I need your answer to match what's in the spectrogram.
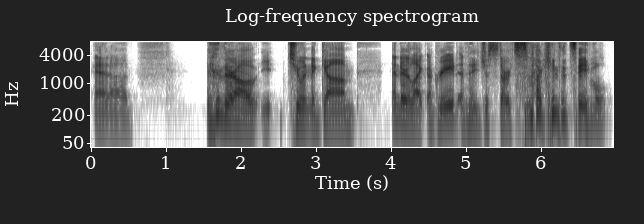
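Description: A man co-hosting a podcast in casual chat, with a rambling, animated way of telling things and an easy laugh. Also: mid-range voice, a little slow, no room sound, studio quality. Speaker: podcast co-host.

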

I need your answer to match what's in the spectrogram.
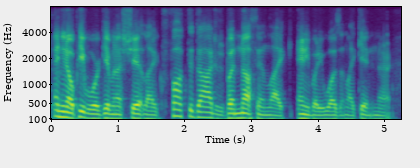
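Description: Low-voiced man telling rambling stories. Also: steady tone, fast. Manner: profane, rambling storyteller. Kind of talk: casual chat. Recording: dull lo-fi sound.

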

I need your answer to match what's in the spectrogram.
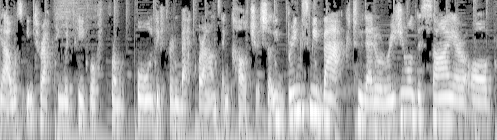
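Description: Middle-aged woman from italy talking from her busy office, lowish voice, reflective storyteller, faint music under it. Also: a little mellow. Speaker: guest, social enterprise CEO. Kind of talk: remote interview conversation. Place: busy workplace.

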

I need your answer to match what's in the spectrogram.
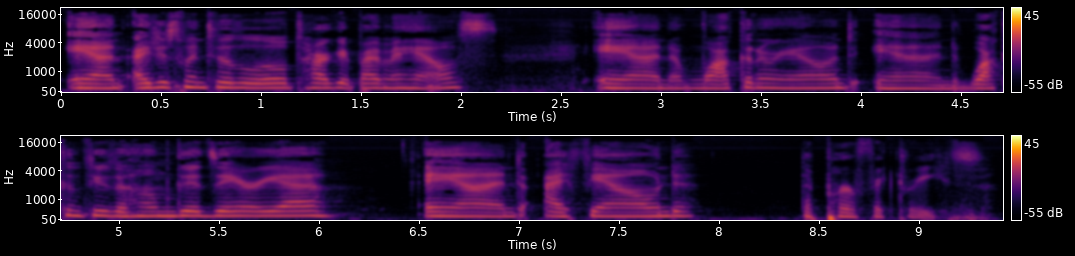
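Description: A woman's voice: medium pitch, flat delivery, moderate pace, no room sound, studio quality. A woman chatting casually as a podcast co-host in a bubbly, gushing way, peppering her talk with "like" and repeating words for emphasis. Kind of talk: casual chat.

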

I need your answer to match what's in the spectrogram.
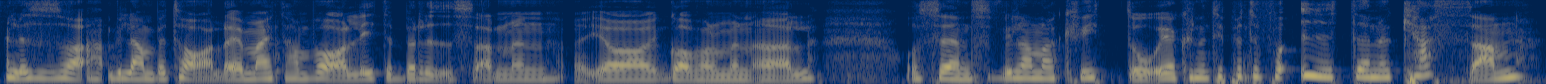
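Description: A young woman in casual chat, telling lively stories with swearing and laughter. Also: medium pitch, hardly any pauses, no echo, studio quality. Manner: vivid storyteller, swearing, laughing.

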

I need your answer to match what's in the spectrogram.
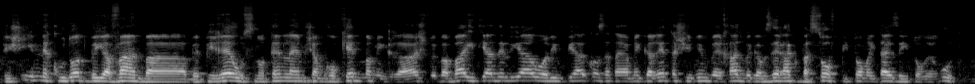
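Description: A man's voice: a little high, few pauses, a little hiss or hum. A man co-hosting a sports podcast, giving passionate, casual analysis and speaking of the team as his own. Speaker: podcast co-host, basketball fan.

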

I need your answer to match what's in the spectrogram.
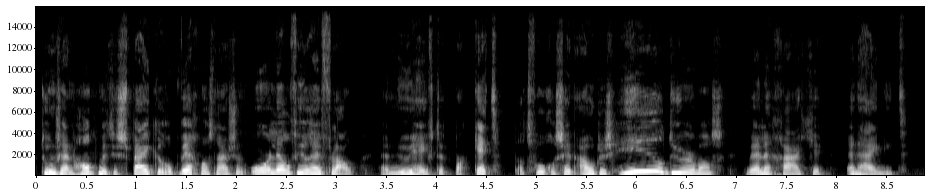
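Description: A woman reading a children's story aloud. Her voice rises and falls with lots of expression. Her pace is steady and clear. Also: a little high, moderate pace, hardly any pauses. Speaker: audiobook narrator.

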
